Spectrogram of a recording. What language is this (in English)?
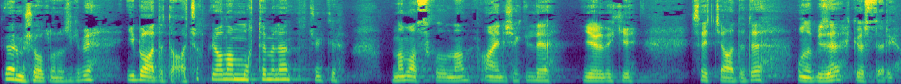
Turkish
